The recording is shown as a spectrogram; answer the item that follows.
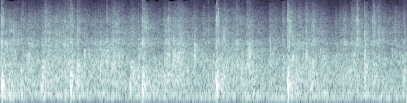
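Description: Audience applauding, the clapping easing off slightly.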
